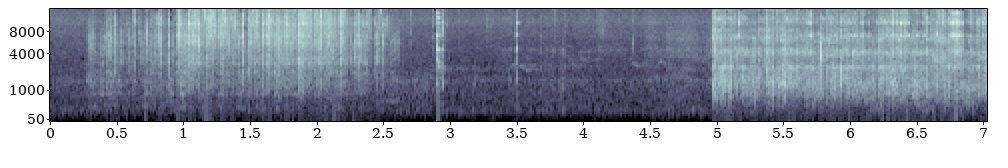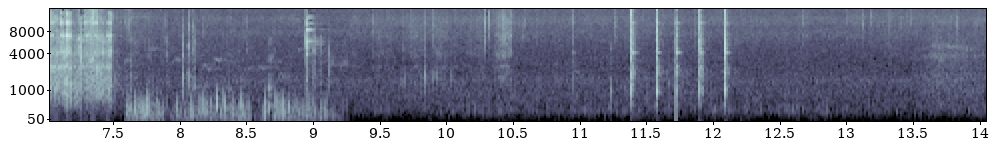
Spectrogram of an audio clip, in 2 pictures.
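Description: Camp gear being handled: two spells of crinkling, rustling noise, a brief low rumble, and then a quick run of about six sharp clinks near the end.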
